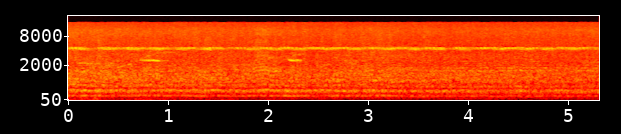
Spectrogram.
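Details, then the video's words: Bees buzzing steadily in a thick, continuous hum with several overlapping tones, a faint high-pitched line running beneath, and no other clear sounds. "bees therapy relaxing natural buzzing sound"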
